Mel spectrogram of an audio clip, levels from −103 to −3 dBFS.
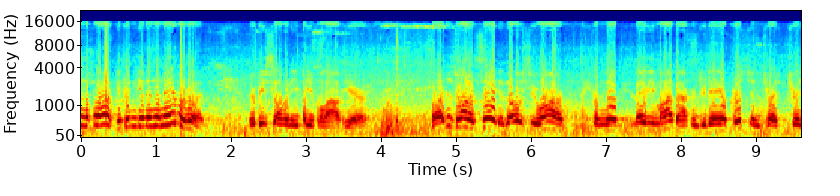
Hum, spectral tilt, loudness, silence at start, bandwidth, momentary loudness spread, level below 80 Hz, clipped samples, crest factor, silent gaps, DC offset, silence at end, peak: none; -8 dB/octave; -10 LUFS; 0 s; 16 kHz; 10 LU; -36 dBFS; 0.7%; 10 dB; none; under 0.1%; 0 s; 0 dBFS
